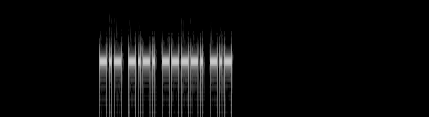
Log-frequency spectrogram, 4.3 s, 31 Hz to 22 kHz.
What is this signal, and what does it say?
Morse code, heard as a keyed tone, about 50 wpm, 700 Hz. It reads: KC9K
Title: Call Signs - 50wpm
